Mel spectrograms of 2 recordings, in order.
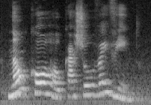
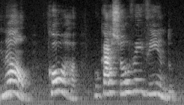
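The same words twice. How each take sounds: First: There is no pause between não and corra. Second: There is a pause right after não.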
